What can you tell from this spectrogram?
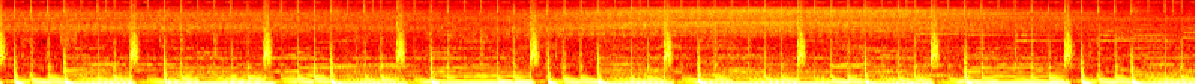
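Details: Loud rhythmic music with heavy bass notes and sharp percussive hits repeats steadily throughout, masking any other sound.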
